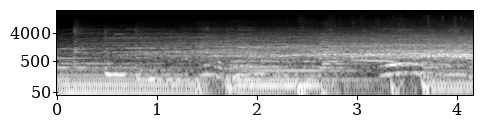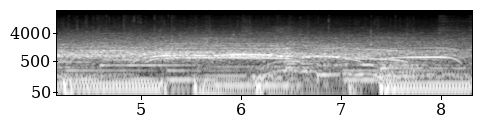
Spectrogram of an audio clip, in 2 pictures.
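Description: Live rock band playing in an arena while the crowd cheers and whistles over it. The cheering and whistling swell through the middle and the band keeps holding its notes underneath, as heard on an audience tape.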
